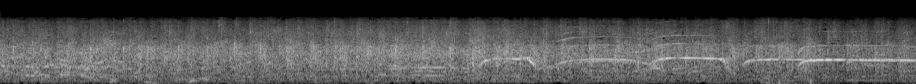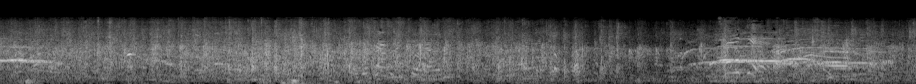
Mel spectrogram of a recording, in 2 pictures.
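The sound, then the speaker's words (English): Sustained, dense applause from the audience at the Free Library as Kristin Chenoweth and Tamala Edwards are welcomed, steady and loud, with scattered cheers and whoops rising above the clapping and a swell of cheering near the end. “I told Kristen coming out here, I said, there's no better crowd than the crowd at the Free Library, literate, cultured, fun.”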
